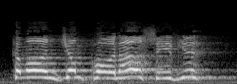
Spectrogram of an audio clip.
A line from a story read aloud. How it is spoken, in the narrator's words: the skipper shouted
